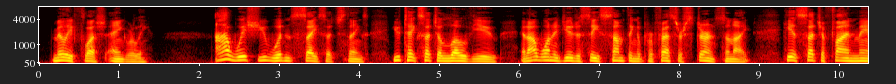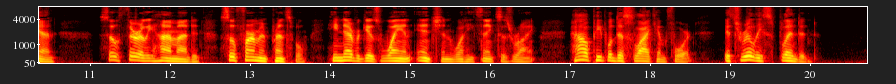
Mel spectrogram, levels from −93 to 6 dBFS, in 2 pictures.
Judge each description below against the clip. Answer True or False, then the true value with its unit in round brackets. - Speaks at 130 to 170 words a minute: False (180 wpm)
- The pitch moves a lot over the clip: False (4.8 semitones)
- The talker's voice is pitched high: False (135 Hz)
